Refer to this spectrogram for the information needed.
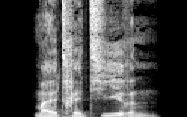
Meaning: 1. to mistreat something (use or treat with little care) 2. to abuse; to maltreat someone
- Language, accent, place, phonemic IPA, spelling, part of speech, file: German, Germany, Berlin, /ˌmaltʁɛˈtiːʁən/, malträtieren, verb, De-malträtieren.ogg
